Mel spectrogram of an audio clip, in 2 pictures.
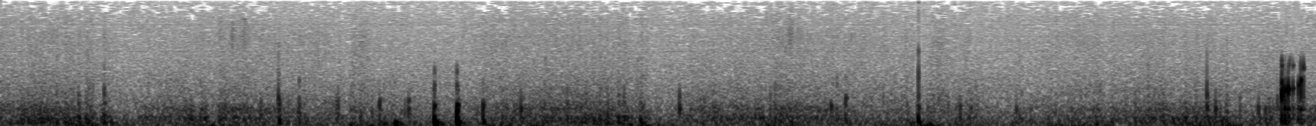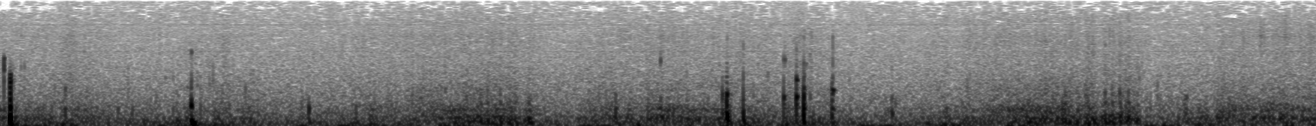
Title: POV: Bumblebee comforts you, forgot to eat today and makes you listen to his stomach growling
